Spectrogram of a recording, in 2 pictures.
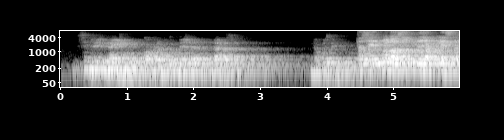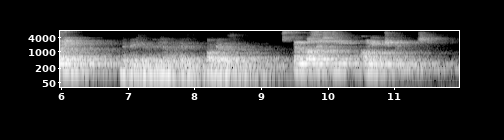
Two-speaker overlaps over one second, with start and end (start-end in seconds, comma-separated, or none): none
